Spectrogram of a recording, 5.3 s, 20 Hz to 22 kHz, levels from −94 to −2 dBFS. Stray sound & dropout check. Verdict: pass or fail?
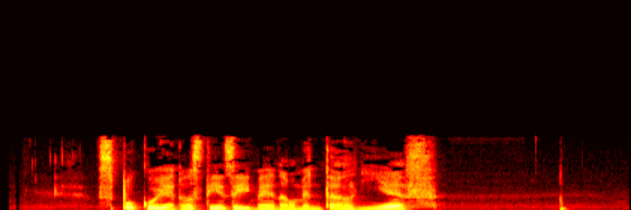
pass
